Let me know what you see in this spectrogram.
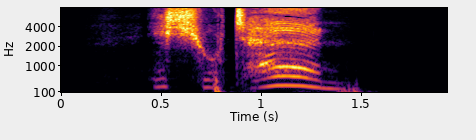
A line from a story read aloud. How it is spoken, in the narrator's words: Sun whispered, full of delight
